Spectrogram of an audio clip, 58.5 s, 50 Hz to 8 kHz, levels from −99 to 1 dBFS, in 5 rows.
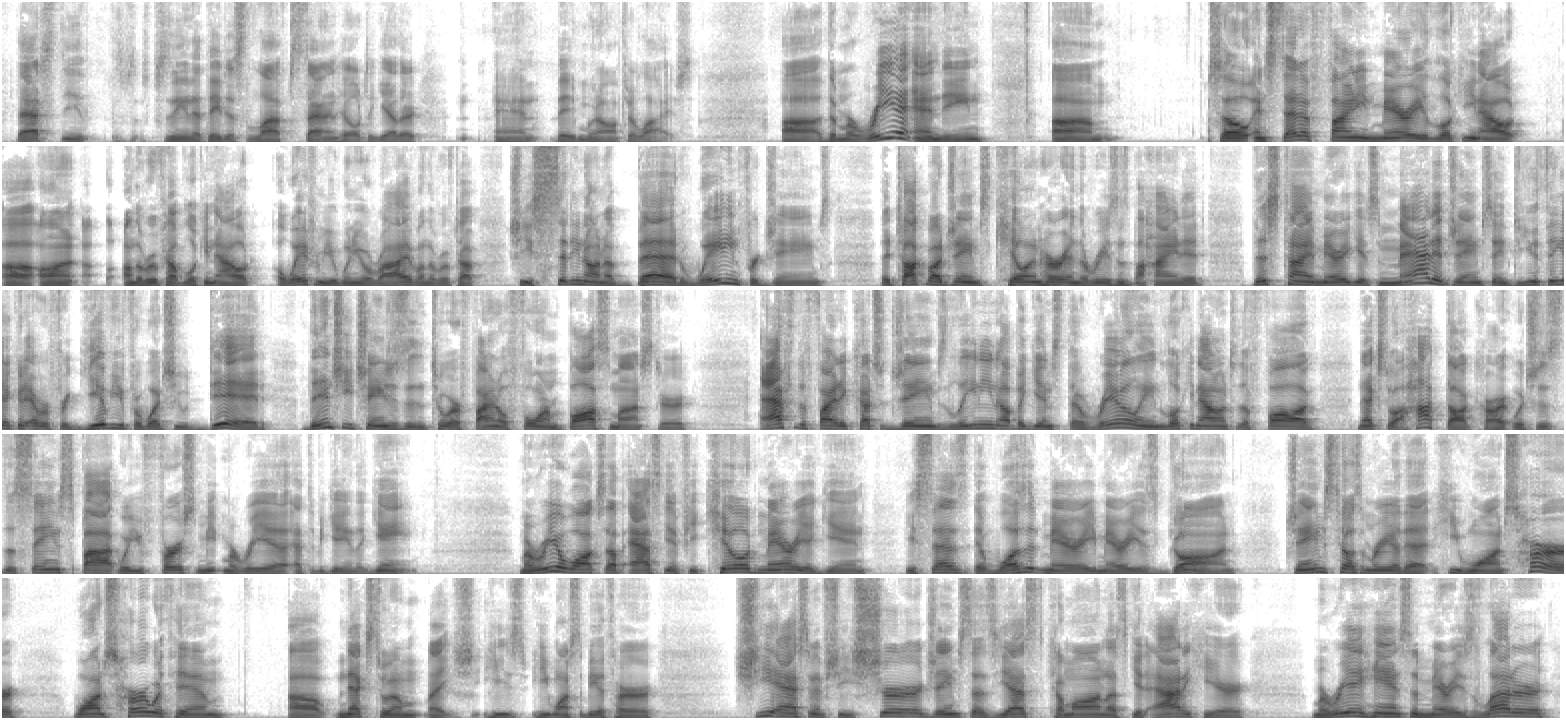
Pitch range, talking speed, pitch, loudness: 125-155 Hz, 200 wpm, 140 Hz, -29 LUFS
